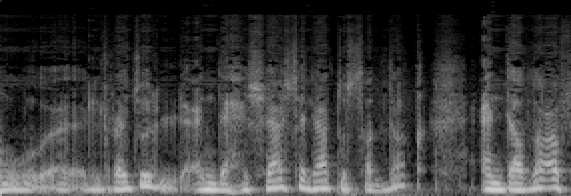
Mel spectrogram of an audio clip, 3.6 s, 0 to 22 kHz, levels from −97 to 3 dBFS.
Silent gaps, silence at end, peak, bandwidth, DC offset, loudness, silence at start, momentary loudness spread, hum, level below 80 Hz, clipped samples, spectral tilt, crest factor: none; 0 s; -12 dBFS; 8.6 kHz; under 0.1%; -28 LUFS; 0 s; 9 LU; none; -58 dBFS; under 0.1%; -8 dB/octave; 14 dB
